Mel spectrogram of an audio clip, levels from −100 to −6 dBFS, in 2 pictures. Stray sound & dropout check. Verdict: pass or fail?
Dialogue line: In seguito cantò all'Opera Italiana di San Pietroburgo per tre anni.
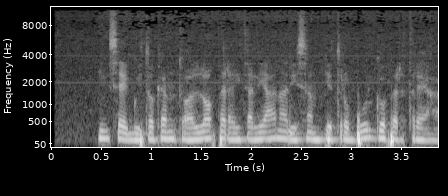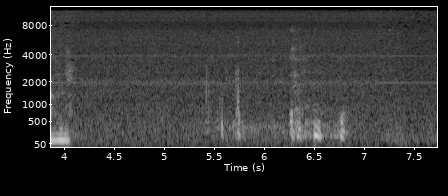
fail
